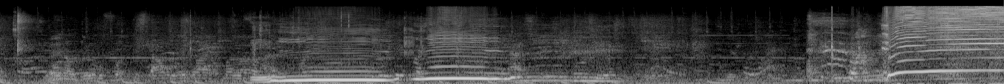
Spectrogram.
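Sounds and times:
cow mooing: 2.6s - 5.6s.

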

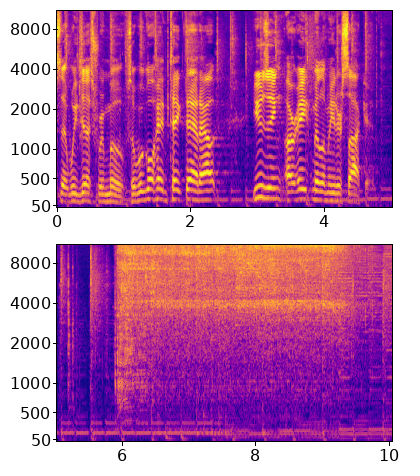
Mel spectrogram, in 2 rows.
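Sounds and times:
electric ratchet whirring: 5.9s - 9.9s.

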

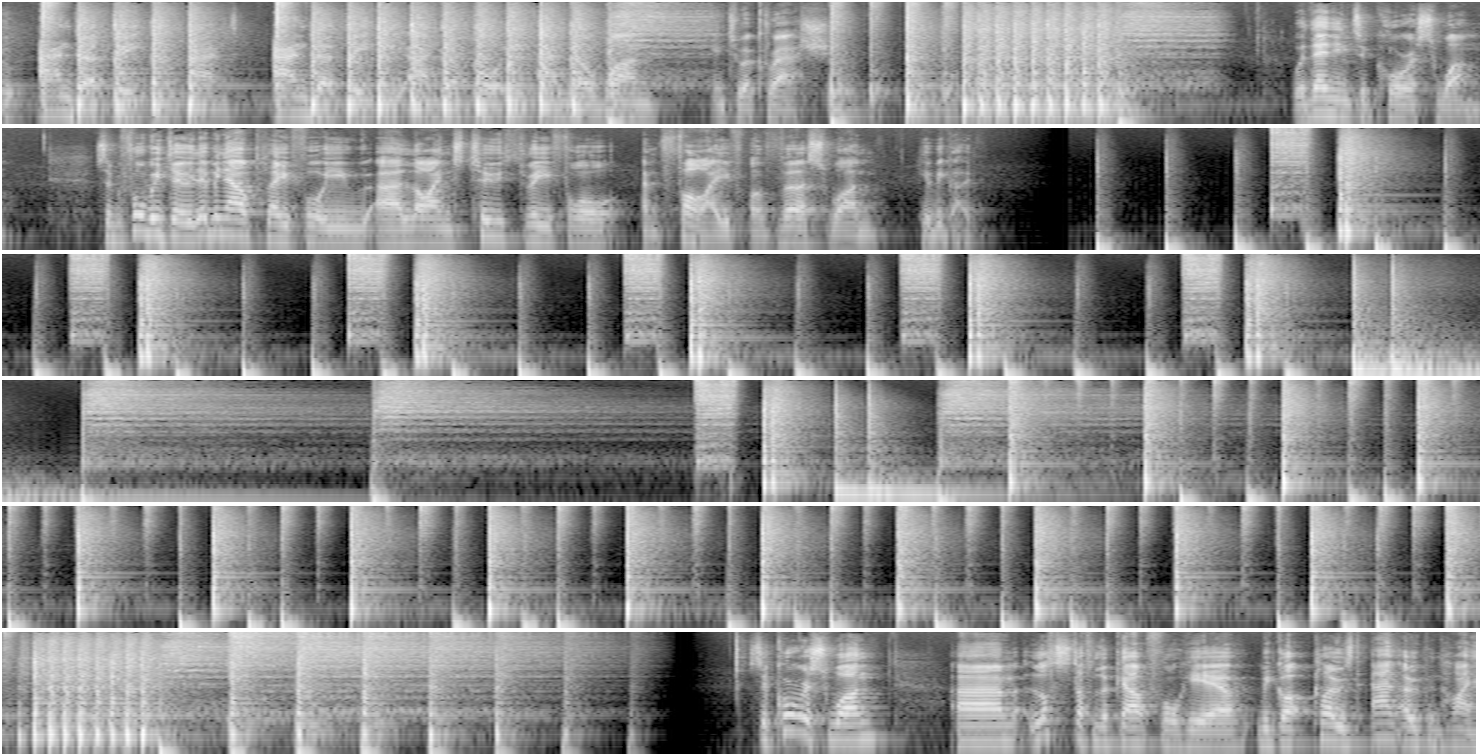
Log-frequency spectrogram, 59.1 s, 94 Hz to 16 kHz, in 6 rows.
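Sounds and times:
electronic drum kit rock beat: 0.0s - 4.8s, 5.5s - 8.1s, 17.1s - 31.2s, 34.2s - 53.5s
fast drum roll: 0.0s - 4.9s, 5.5s - 8.1s, 17.1s - 31.3s, 34.2s - 53.6s.

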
